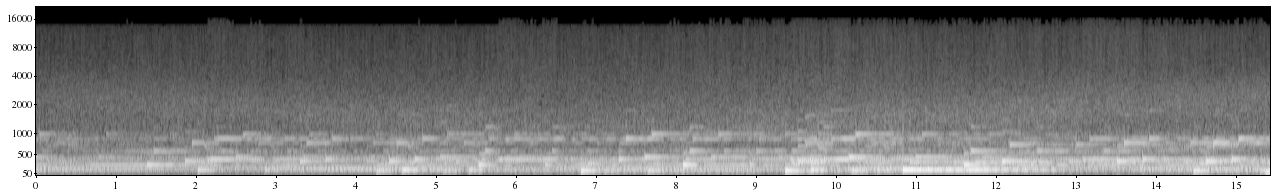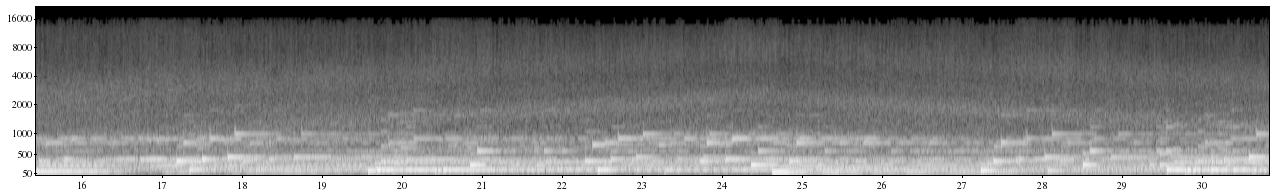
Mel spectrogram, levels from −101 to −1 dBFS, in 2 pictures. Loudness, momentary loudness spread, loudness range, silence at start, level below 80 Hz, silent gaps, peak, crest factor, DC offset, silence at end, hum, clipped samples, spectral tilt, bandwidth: -17 LUFS; 10 LU; 6 LU; 0 s; -44 dBFS; none; -2 dBFS; 14 dB; under 0.1%; 0 s; none; under 0.1%; -9.5 dB/octave; 10.5 kHz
